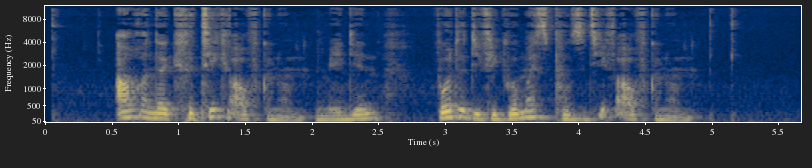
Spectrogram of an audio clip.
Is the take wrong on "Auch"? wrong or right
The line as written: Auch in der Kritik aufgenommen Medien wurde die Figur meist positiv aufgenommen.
right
